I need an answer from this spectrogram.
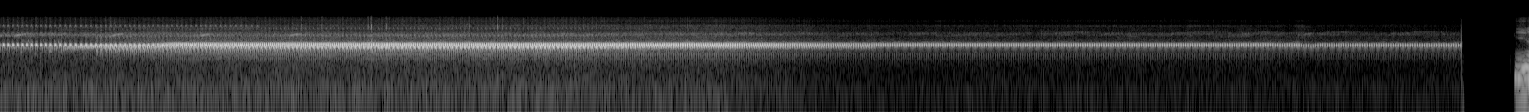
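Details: American Toad giving a very high-pitched, long, sustained musical trill at a steady pitch for about fourteen seconds, softening slightly midway, then cutting off abruptly; played for comparison with the leopard frog.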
